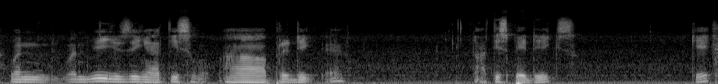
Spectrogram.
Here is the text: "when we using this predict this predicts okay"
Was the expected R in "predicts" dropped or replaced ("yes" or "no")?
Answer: yes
